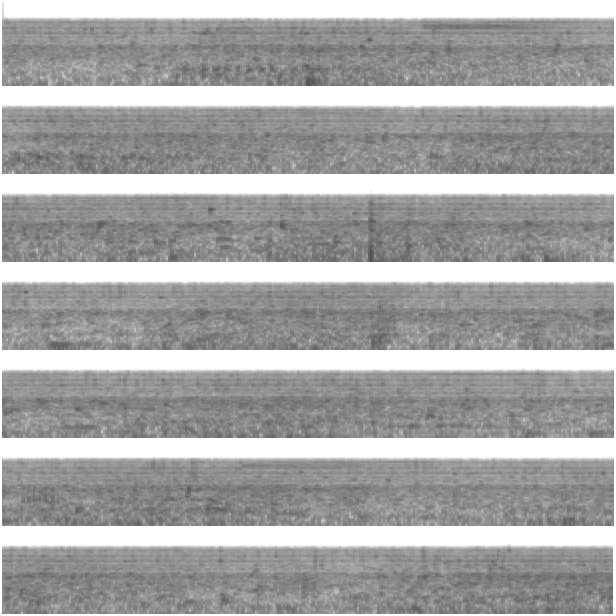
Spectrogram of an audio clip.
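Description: Muffled underwater ambience heard through a camera's waterproof housing: a steady, dull rushing noise with a couple of brief knocks, about two seconds in and about twelve seconds in.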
